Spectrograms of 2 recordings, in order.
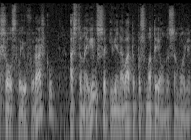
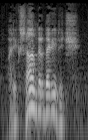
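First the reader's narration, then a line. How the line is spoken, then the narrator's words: Pleading voice. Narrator (Russian): сказал он умоляющим голосом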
